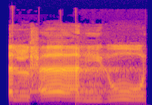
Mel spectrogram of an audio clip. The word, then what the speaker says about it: الحامدون: الحامدون. الحامدون. So the ha is attenuated, حامدون, and not حامدون.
